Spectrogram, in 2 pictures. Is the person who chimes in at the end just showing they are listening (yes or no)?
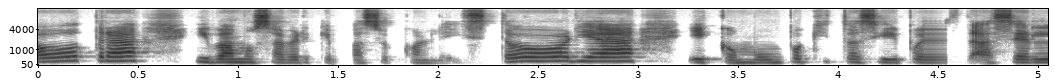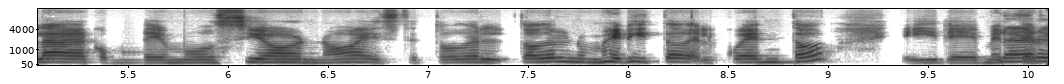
no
